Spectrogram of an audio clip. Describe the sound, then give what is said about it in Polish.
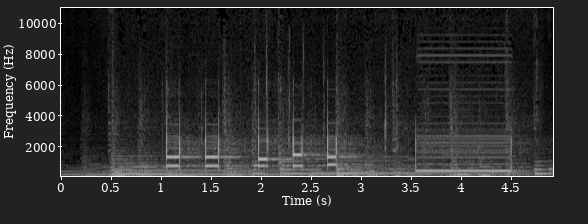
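A phone number being dialed as Rachel, in the presence of police officers, calls drug dealers to confirm a meeting: about six short, evenly spaced keypad beeps at shifting pitches, then one longer steady tone, heard over a low continuous hum. “Rachel w obecności policjantów zadzwoniła do dealerów i potwierdziła spotkanie w umówionym miejscu.”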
